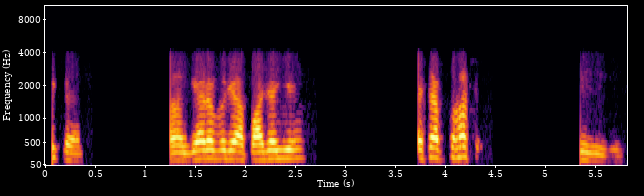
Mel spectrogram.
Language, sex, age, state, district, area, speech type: Urdu, male, 18-30, Delhi, Central Delhi, urban, conversation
